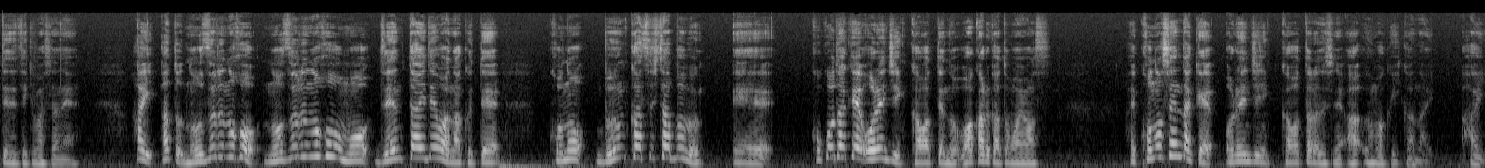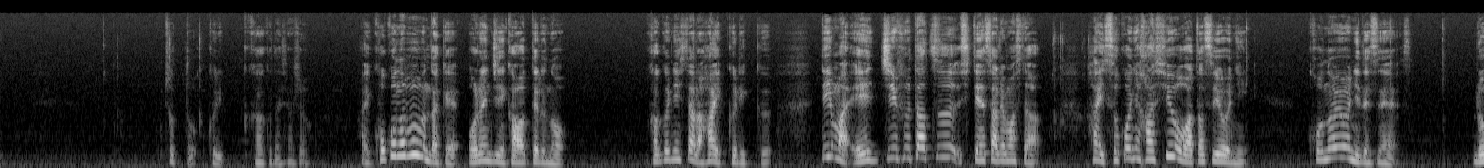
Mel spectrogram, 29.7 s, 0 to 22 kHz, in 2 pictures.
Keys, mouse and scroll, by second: 0.6 middle click, 16.0 scroll up 1, 16.3-16.7 scroll down 3, 21.7 click, 25.0 scroll down 1, 25.3-26.1 scroll up 9, 27.2-28.7 middle drag, 29.2 middle click.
